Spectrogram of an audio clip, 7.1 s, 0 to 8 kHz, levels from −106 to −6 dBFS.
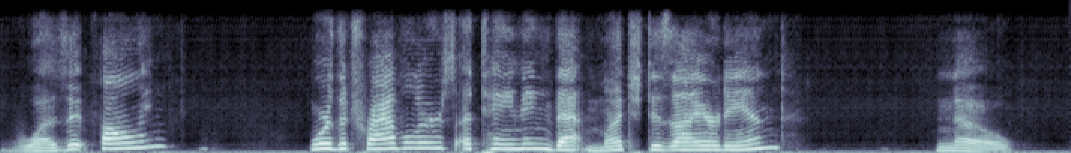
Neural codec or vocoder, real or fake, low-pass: codec, 16 kHz, 8 kbps, FreqCodec, smaller model; fake; 7.2 kHz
